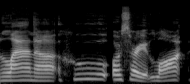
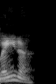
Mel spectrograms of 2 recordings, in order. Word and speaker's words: Lena: Okay, why don't you join us here on Saturday when we have Ira and Lana, how do you say her name? Lena. Lena.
